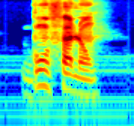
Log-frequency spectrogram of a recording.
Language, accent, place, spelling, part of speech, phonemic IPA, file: French, France, Lyon, gonfalon, noun, /ɡɔ̃.fa.lɔ̃/, LL-Q150 (fra)-gonfalon.wav
- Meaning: gonfalon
